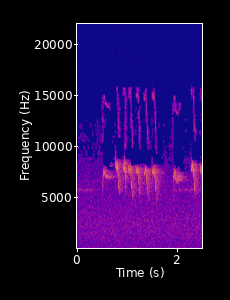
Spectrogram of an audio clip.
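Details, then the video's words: Singing male Blue-throated Goldentail, Guatemalan foothills: a rapid series of about nine thin, high, down-slurred squeaks, closely spaced, with faint background hiss. "Singing Blue-throated Goldentail"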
